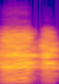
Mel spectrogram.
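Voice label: "running", English; Ka-50; Wingman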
